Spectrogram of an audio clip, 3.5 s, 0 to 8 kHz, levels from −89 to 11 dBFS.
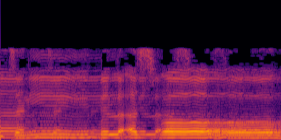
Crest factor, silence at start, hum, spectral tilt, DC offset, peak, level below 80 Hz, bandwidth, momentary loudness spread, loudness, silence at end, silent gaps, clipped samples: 12 dB; 0 s; none; -11.5 dB/octave; under 0.1%; -6 dBFS; -60 dBFS; 5.4 kHz; 9 LU; -18 LUFS; 0 s; none; under 0.1%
